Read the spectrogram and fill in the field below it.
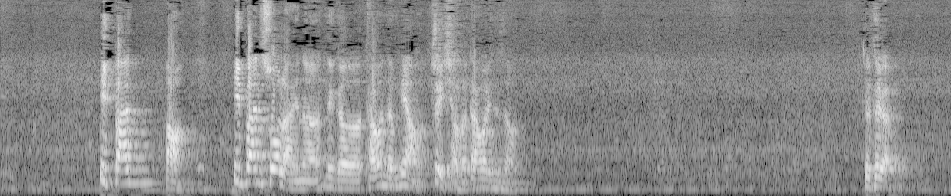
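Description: A man lectures into a microphone, speaking in short bursts, heard through a loudspeaker system.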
